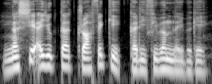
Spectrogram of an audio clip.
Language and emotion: Manipuri, neutral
